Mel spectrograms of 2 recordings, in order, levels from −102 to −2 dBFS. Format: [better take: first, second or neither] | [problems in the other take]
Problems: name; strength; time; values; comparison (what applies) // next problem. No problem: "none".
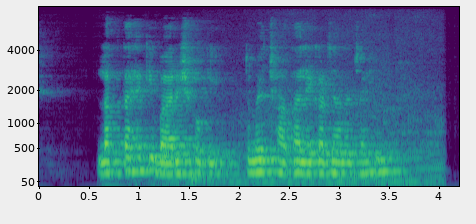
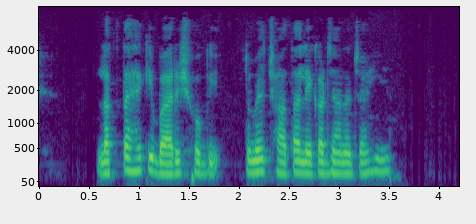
second | background sound (Motorcycle); 17 dB below the speech // room echo; dies away in 0.8 s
